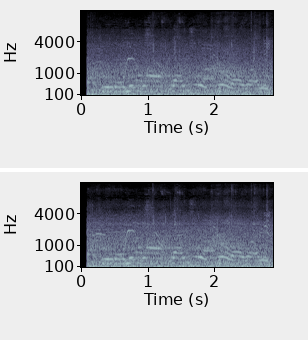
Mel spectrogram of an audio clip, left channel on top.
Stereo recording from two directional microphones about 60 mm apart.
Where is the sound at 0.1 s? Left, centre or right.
Centre.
